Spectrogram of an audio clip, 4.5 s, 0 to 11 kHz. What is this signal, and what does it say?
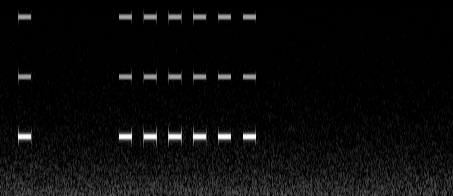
Beep code, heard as a piezo beeper, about 3350 Hz. 1-6.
